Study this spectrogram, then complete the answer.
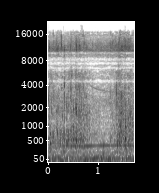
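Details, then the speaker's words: Balance ring for a Roper (Whirlpool direct-drive) washer, shaken by hand: liquid swishes and sloshes through internal baffles, fluid still inside, so the balance ring is intact. "you can hear that fluid in there. That's what, it's got baffles in it, and as it spins,"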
